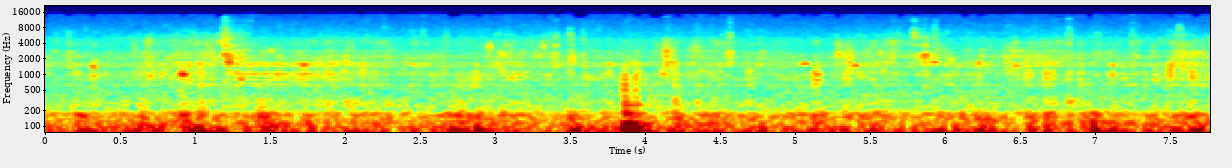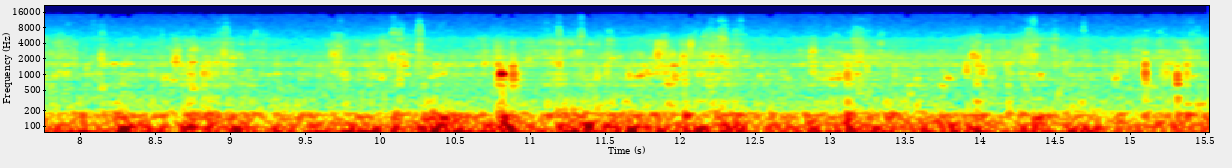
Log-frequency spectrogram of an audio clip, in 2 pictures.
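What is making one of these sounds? Water splashes and laps against the hull of a kayak gliding forward.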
